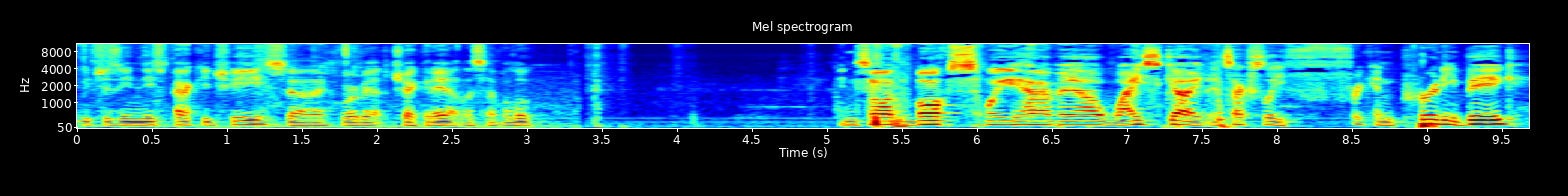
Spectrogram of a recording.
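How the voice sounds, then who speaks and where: A man's voice: medium pitch, a little hiss or hum. A man narrating a casual workshop vlog in a laid-back, slangy, blokey way. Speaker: car project video host.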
